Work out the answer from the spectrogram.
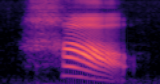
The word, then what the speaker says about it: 号: the fourth tone 号 Number.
